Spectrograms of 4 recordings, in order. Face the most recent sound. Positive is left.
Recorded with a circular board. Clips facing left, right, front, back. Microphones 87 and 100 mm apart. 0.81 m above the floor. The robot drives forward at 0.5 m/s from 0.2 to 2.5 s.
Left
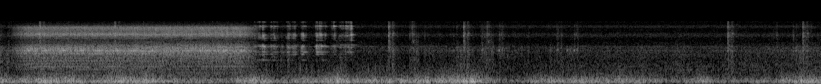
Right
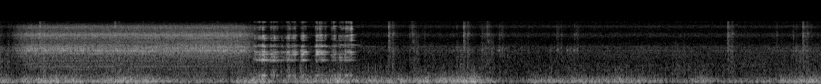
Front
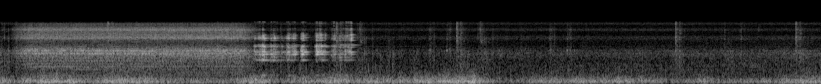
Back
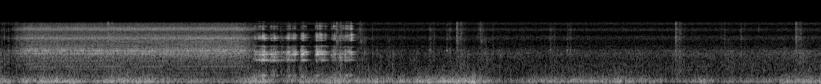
turn(degrees=-115)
